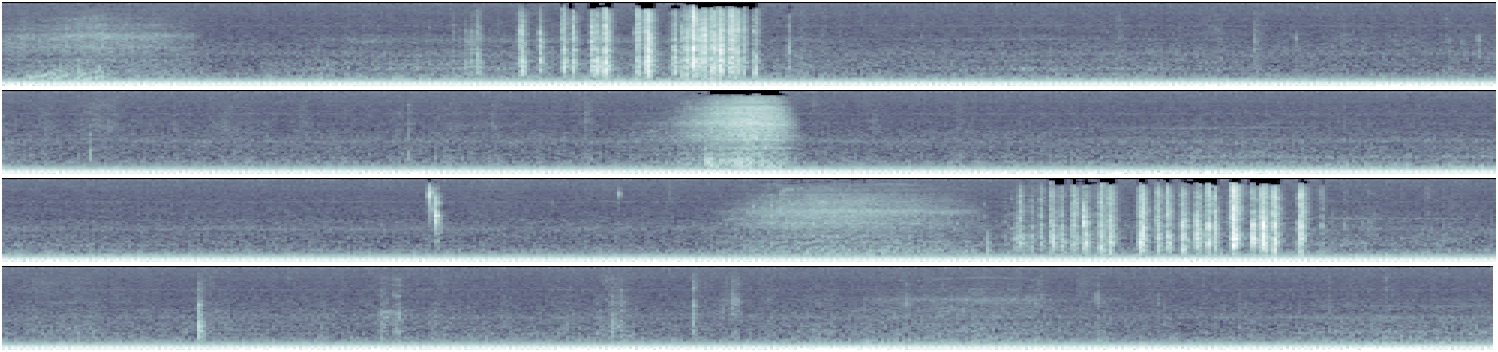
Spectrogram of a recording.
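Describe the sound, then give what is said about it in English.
Short bursts of a deck of tarot cards being riffled and shuffled, three or four separate rounds a few seconds apart, over a steady low electrical hum with no talking. “Okay, I'm going to ground and shuffle the deck now in energy for the highest good of all, most benevolent outcome for all.”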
